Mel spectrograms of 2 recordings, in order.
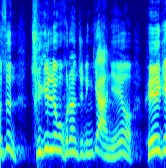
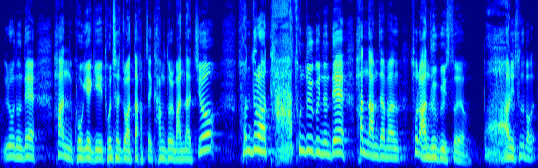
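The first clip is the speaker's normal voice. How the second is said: ordinary delivery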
